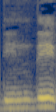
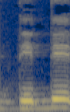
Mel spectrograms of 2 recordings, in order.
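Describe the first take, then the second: First: The first syllable is nasalized. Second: The first syllable has no nasal sound. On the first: The speaker calls it right. "ਇੱਥੇ ਬਿੰਦੀ ਹੈ, ਉਚਾਰਨ ਦਿੰਦੇ ਕਰਨਾ ਹੈ" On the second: The speaker calls it wrong. "ਇੱਥੇ ਦਿੱਦੇ ਨਹੀਂ ਕਰਨਾ ਹੈ"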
